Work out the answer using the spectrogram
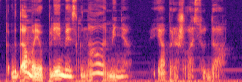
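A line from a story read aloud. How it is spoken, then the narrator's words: Barely audible whisper. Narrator (Russian): еле слышно зашептала она в самое ухо хвостолому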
